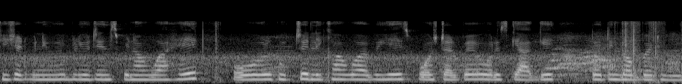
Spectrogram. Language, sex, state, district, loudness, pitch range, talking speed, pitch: Hindi, female, Uttar Pradesh, Budaun, -23 LUFS, 220-230 Hz, 235 wpm, 225 Hz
